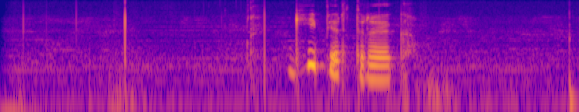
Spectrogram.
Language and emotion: Russian, neutral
